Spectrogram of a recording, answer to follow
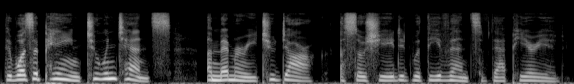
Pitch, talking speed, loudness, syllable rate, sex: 190 Hz, 180 wpm, -18 LUFS, 5.3 syllables/s, female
